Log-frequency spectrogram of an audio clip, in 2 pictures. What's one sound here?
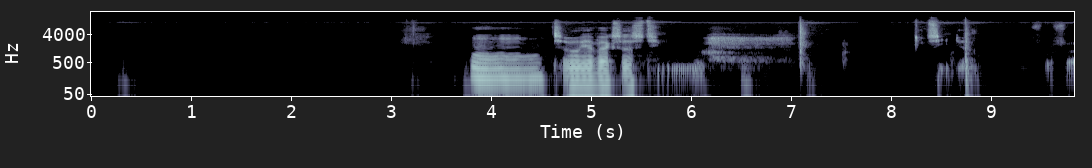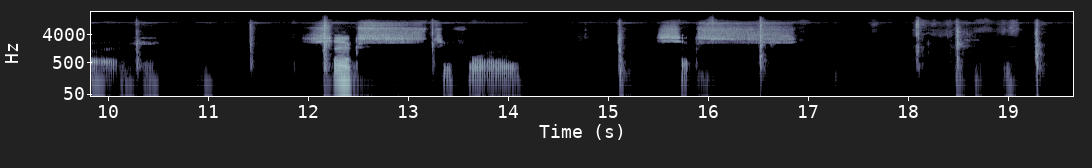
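Playing cards tap and slide on a table.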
